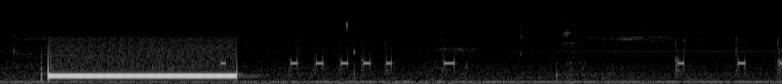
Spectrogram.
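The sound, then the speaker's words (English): Telephone keypad dialing: a steady dial tone holds for about two seconds, then a series of short, clipped touch-tone beeps follows with brief gaps, clear and alone. “Okay, here we go. Dial.”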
